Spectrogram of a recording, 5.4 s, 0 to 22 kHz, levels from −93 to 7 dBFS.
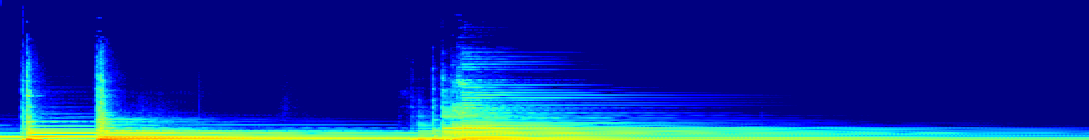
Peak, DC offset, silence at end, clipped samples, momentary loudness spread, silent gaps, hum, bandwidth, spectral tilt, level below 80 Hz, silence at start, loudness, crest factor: -4 dBFS; under 0.1%; 0 s; under 0.1%; 22 LU; none; none; 12.5 kHz; -7 dB/octave; -50 dBFS; 0 s; -26 LUFS; 22 dB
